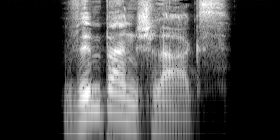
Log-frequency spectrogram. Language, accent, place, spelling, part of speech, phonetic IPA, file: German, Germany, Berlin, Wimpernschlags, noun, [ˈvɪmpɐnˌʃlaːks], De-Wimpernschlags.ogg
- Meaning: genitive singular of Wimpernschlag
